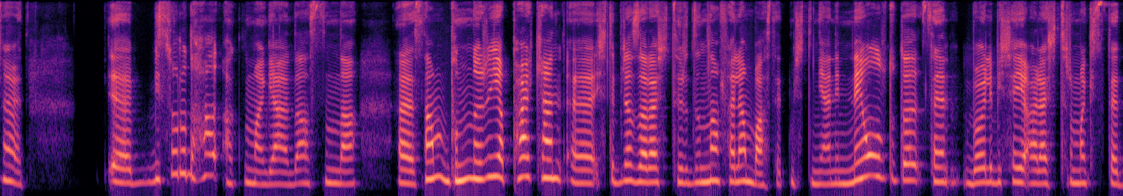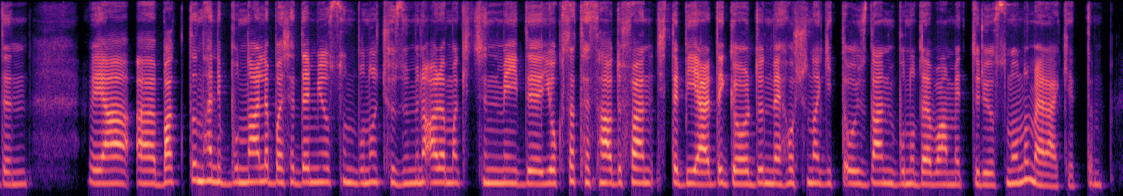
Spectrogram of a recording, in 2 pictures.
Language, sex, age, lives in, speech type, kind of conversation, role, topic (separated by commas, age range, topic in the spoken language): Turkish, female, 30-34, Estonia, conversation, podcast, host, Dağınıklığı hızlıca toparlamak için ne yaparsın?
